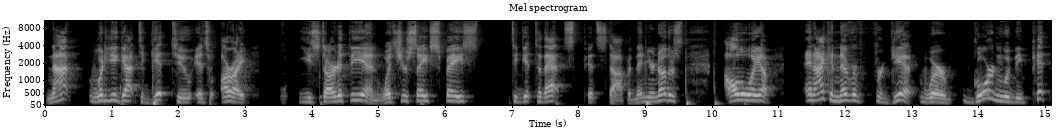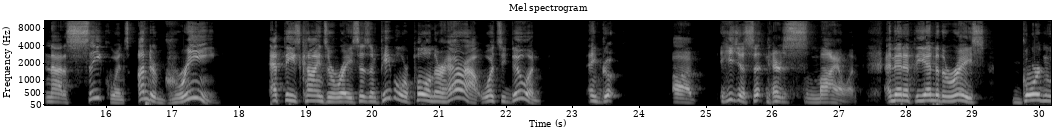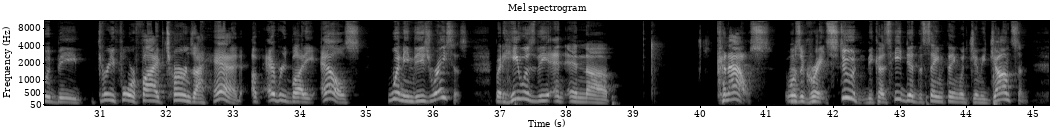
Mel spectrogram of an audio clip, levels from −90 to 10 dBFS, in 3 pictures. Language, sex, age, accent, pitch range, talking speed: English, male, 40-59, American, 160-220 Hz, 150 wpm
